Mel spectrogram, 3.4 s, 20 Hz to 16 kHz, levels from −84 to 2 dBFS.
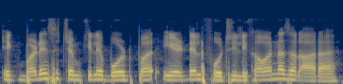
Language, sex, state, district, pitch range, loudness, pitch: Hindi, male, Uttar Pradesh, Lucknow, 145-160 Hz, -17 LUFS, 150 Hz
